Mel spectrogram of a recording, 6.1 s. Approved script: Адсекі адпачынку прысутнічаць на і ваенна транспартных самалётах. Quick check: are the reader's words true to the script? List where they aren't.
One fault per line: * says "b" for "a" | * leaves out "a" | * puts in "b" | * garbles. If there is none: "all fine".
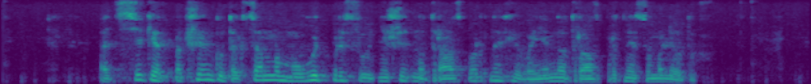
* puts in "таксама могуць"
* puts in "транспартных"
